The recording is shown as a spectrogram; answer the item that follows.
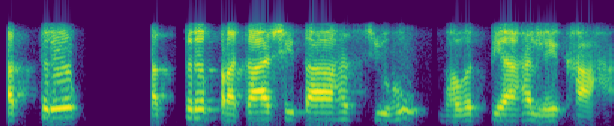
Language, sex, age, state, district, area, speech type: Sanskrit, male, 30-45, Telangana, Hyderabad, urban, conversation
